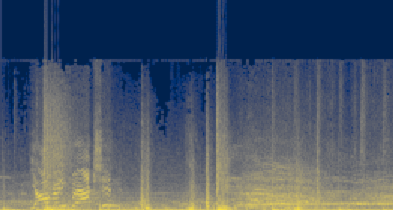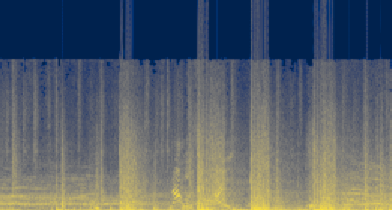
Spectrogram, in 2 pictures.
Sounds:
Speech

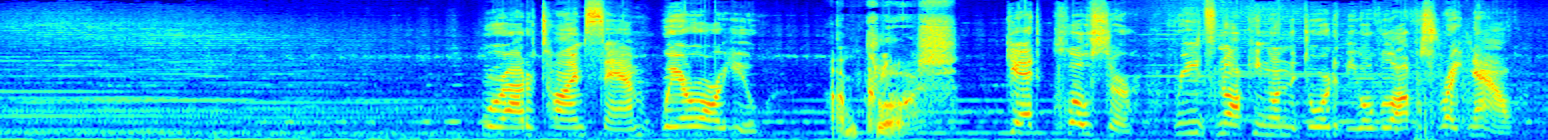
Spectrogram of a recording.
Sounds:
Speech

